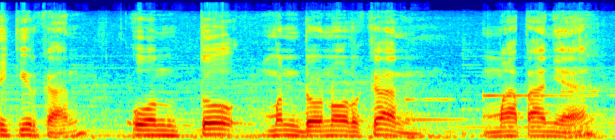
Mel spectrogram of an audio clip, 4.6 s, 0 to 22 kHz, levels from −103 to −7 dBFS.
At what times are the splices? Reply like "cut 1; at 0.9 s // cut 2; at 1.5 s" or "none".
none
